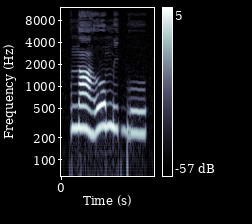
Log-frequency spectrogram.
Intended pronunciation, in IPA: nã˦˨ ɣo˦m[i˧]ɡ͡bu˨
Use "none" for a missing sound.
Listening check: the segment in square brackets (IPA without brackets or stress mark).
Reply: i˧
